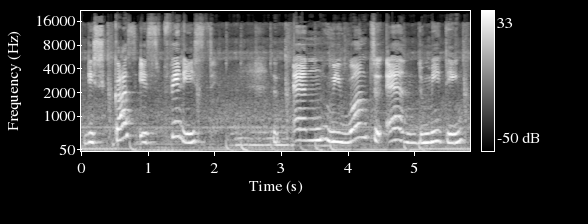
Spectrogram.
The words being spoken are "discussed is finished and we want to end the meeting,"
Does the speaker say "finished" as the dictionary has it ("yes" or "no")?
yes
